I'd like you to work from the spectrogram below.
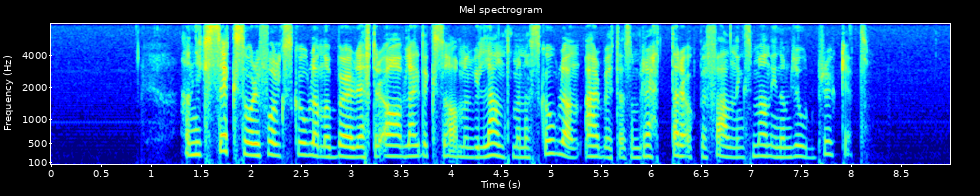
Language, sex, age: Swedish, female, 20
